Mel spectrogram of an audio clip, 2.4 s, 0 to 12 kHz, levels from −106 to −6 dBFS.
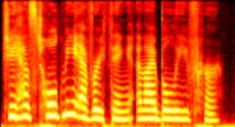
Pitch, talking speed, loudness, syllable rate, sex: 245 Hz, 230 wpm, -15 LUFS, 6.5 syllables/s, female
